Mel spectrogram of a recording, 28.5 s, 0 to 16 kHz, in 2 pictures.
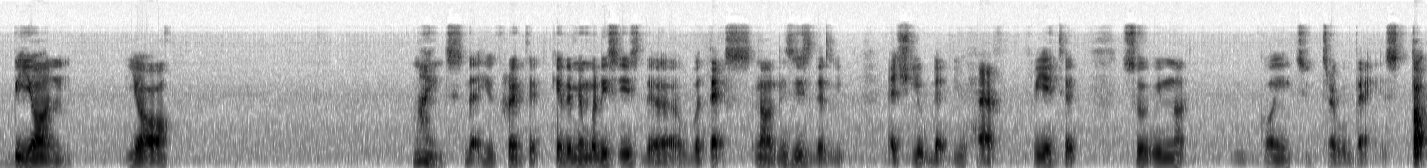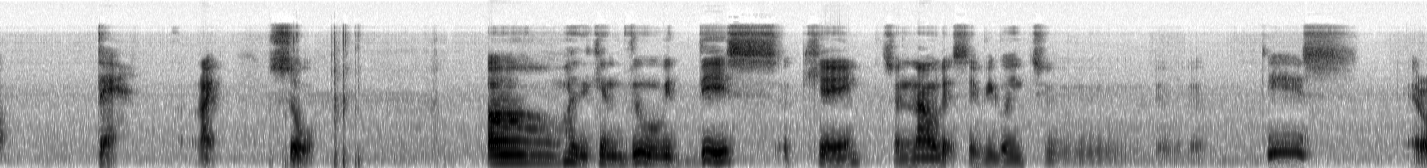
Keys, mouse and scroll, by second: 1.8-3.1 scroll up 5, 3.1 click, 11.4 click, 15.5 click, 17.1 ctrl+z, 17.7 ctrl+z, 18.1-19.5 scroll down 6, 19.5 middle click.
